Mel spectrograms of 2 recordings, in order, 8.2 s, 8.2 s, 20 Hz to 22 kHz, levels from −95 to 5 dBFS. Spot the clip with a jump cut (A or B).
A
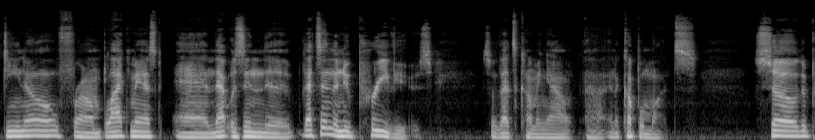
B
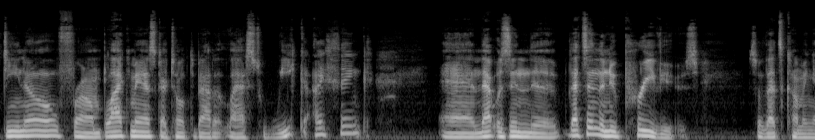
A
